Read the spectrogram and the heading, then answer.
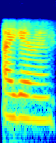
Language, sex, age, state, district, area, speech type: Odia, female, 18-30, Odisha, Nabarangpur, urban, conversation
